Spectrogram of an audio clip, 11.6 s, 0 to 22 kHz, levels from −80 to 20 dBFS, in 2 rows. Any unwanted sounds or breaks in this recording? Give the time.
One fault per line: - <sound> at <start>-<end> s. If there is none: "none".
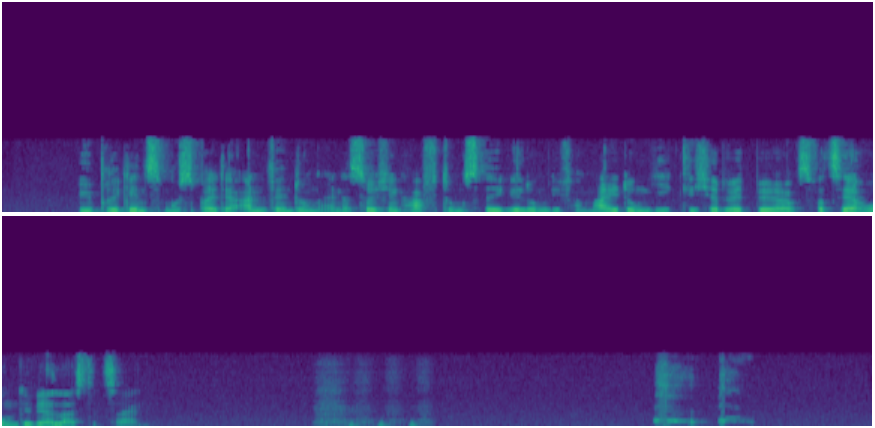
- laugh at 7.9-8.7 s
- cough at 10.1-10.9 s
